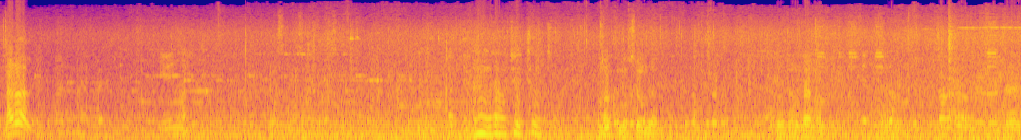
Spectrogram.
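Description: A crowd of men talk and call out nearby.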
